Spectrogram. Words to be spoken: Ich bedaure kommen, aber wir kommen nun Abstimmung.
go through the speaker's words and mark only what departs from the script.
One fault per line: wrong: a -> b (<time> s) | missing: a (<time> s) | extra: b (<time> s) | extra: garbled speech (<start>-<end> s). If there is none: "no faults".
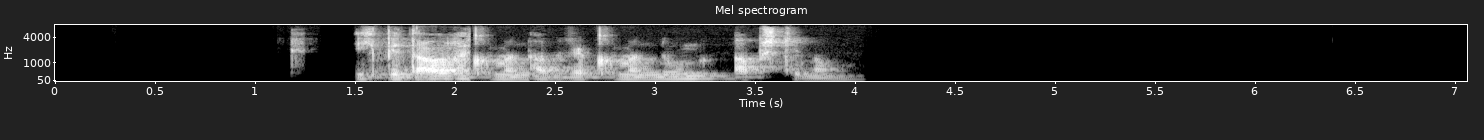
no faults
